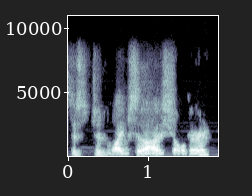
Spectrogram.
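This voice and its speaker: A woman's voice: rumbling low, moderate pace, darkish tone, slightly rough, soft background music. A woman player chatting in a tabletop game, giggly and chatty, often searching for words. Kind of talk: casual chat in a tabletop game.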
